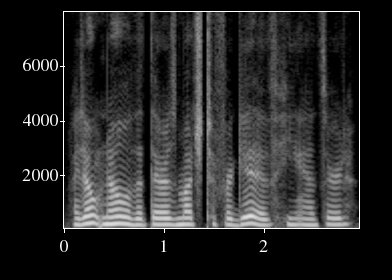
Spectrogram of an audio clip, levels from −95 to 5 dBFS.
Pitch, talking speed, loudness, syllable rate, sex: 230 Hz, 225 wpm, -17 LUFS, 5.8 syllables/s, female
